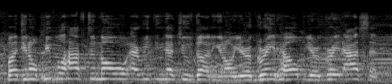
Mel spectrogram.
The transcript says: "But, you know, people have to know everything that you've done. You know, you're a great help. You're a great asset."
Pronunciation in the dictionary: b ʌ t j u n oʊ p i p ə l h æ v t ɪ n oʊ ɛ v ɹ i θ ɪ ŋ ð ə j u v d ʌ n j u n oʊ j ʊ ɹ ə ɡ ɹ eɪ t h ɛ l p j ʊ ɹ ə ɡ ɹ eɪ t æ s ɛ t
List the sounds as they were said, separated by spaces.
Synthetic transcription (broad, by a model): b ʌ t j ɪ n oʊ p i p l h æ f t ɪ n oʊ ɛ v ɹ i θ ɪ ŋ ð ə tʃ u v d ʌ n j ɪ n oʊ j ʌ ɹ ə ɡ ɹ eɪ t h ɛ l p j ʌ ɹ ə ɡ ɹ eɪ t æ s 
